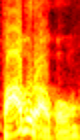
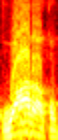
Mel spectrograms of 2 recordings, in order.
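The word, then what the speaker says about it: וָו: 이게 1장 1절 앞부분에 보면 바브라고 옛날 공부하셨던 우리 어른들은 와라고 불러요. 근데 요즘은 바브라고 부르거든요. 비읍 발음.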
